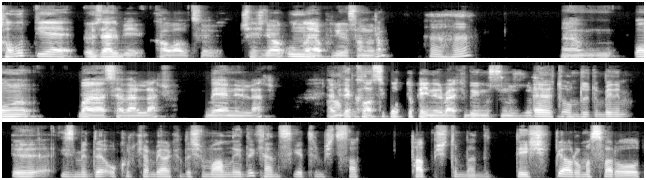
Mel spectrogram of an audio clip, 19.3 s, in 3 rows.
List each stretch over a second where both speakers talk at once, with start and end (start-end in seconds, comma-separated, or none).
none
